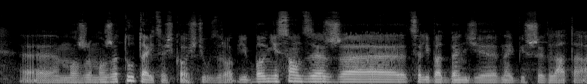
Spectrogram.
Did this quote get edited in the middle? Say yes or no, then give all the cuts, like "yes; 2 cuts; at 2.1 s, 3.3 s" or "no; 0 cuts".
yes; 1 cut; at 2.5 s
